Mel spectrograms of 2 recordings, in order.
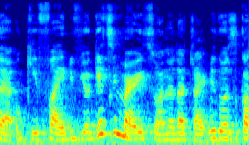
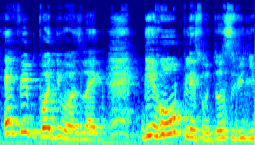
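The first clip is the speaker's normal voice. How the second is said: ordinary talk, nothing marked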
